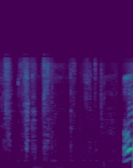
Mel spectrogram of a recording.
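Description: Foil wrapper of a Bowman Sterling trading-card pack being torn open and crinkled by hand, a run of irregular rips and crackles through the first second and a half.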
